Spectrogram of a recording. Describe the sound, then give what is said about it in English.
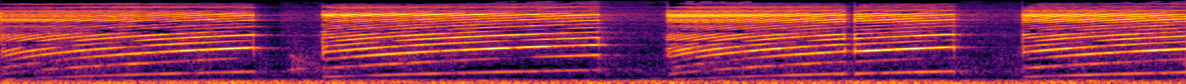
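A lockdown alarm sounding in a children's ministry building: loud electronic whoops that sweep upward in pitch, repeating in cycles of about a second and a half with brief gaps, over a constant low rumble. “The lockdown alarm would go off, and it would sound like this.”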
